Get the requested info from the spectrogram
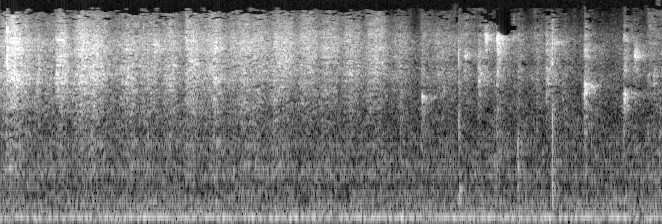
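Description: Steady low hum and hiss at the stove, with a few light clicks and taps of cookware being handled.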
